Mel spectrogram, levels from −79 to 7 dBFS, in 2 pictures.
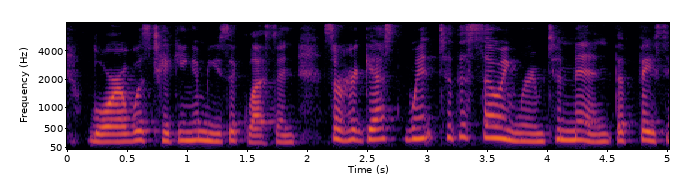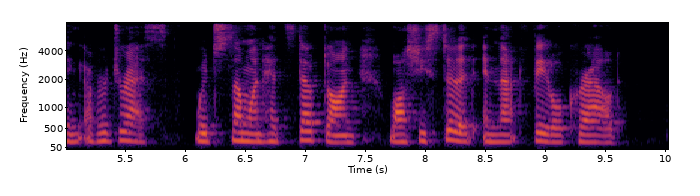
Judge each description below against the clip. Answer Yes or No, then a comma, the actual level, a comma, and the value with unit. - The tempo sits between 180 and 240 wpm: Yes, fast, 205 wpm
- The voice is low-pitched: No, high, 195 Hz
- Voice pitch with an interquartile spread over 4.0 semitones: No, average, 3.1 semitones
